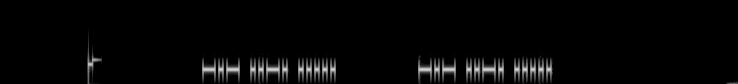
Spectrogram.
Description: Morse code, heard as a keyed tone, about 32 wpm, 700 Hz. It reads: KF5 KF5
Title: USA Call Sign Prefixes - Repeated 2x - 30wpm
